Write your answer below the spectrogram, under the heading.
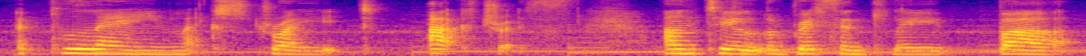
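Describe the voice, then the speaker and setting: Slow-talking young Greek woman vlogger. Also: on the high side, rough recording. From Greece. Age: young adult. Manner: chatty, giggly, animated quoting of herself. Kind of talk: casual storytime chat to camera.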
